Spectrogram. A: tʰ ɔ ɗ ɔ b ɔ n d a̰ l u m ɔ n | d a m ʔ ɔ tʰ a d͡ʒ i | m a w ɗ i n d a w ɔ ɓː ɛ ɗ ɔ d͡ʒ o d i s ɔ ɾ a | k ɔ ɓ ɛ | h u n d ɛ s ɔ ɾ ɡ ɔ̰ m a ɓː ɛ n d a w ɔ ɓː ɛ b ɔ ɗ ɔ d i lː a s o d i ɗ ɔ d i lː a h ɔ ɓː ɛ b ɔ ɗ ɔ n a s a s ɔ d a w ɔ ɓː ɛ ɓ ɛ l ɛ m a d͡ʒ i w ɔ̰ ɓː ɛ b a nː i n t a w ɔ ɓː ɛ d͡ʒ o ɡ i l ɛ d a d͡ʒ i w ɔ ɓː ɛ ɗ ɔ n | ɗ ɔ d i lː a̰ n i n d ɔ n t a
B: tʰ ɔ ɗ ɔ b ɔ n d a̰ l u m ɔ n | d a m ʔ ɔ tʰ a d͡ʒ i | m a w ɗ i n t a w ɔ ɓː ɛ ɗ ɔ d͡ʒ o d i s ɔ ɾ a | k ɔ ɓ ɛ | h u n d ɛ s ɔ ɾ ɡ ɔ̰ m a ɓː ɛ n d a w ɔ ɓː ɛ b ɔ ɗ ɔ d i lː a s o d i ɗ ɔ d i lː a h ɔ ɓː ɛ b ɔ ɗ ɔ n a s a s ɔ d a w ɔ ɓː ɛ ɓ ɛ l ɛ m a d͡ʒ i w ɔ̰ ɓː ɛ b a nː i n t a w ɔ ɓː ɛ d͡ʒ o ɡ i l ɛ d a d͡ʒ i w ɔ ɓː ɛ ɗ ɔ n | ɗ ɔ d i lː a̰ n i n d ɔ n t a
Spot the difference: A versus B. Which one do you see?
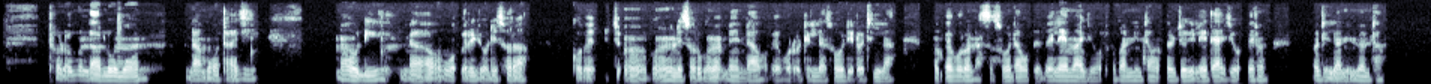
A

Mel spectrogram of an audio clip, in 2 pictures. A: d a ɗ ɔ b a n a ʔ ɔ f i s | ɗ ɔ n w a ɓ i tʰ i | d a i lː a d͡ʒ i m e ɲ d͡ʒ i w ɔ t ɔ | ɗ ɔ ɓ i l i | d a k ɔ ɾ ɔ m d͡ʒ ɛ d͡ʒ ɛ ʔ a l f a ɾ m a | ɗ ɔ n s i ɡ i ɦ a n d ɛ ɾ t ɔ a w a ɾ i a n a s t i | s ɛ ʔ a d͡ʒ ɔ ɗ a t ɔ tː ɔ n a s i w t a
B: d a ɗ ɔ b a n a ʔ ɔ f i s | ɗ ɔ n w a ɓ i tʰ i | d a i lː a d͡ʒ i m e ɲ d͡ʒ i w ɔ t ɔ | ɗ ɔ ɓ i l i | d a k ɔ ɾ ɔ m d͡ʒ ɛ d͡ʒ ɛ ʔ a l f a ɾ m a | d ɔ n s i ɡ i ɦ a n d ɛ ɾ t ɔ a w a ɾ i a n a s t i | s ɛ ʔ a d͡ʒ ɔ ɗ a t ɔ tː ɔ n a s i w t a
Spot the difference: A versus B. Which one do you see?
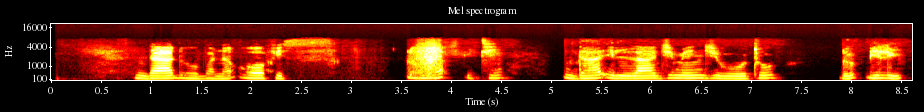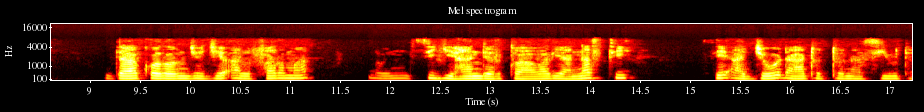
A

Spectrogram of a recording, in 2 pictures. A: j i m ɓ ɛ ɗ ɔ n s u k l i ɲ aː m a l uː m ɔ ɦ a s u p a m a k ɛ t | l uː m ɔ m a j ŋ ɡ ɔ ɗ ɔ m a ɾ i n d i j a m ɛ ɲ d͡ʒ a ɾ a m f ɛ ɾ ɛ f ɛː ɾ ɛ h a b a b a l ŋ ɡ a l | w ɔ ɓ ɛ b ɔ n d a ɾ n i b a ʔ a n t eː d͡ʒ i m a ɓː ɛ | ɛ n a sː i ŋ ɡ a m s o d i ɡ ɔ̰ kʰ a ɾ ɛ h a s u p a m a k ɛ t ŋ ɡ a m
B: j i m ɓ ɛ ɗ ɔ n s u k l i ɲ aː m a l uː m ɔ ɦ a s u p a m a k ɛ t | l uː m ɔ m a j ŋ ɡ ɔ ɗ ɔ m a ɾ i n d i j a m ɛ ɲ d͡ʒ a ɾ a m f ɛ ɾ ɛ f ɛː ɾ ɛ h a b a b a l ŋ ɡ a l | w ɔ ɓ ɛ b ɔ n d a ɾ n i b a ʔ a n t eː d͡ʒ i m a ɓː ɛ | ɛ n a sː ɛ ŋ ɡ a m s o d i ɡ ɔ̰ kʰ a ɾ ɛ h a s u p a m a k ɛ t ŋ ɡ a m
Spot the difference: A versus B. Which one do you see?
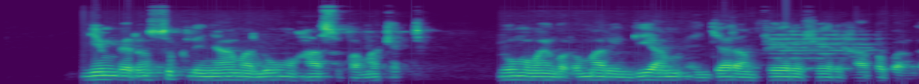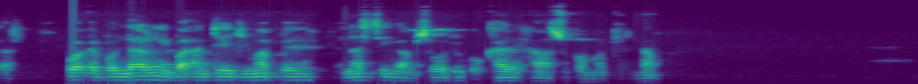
A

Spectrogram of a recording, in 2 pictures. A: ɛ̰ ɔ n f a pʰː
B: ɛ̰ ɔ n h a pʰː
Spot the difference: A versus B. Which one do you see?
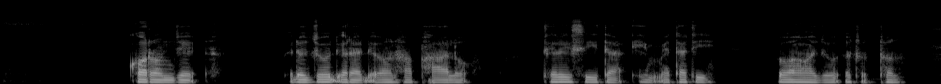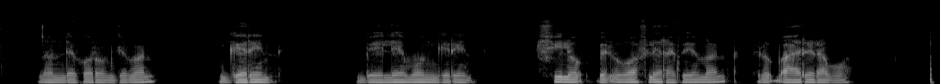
B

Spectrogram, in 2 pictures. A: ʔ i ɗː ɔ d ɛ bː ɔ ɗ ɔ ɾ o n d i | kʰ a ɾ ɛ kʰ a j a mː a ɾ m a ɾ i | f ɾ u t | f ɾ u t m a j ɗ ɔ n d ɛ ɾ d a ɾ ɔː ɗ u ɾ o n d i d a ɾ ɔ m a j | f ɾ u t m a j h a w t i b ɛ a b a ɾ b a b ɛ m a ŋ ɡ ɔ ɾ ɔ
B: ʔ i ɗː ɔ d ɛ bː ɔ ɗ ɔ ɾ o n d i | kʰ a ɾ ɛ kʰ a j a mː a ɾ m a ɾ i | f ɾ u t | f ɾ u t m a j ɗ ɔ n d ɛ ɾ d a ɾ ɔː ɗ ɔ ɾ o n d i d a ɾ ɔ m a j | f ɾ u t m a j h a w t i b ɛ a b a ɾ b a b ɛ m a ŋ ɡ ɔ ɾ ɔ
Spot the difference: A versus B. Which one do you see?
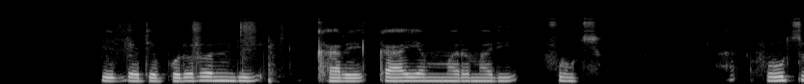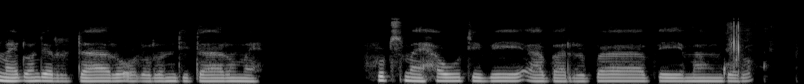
B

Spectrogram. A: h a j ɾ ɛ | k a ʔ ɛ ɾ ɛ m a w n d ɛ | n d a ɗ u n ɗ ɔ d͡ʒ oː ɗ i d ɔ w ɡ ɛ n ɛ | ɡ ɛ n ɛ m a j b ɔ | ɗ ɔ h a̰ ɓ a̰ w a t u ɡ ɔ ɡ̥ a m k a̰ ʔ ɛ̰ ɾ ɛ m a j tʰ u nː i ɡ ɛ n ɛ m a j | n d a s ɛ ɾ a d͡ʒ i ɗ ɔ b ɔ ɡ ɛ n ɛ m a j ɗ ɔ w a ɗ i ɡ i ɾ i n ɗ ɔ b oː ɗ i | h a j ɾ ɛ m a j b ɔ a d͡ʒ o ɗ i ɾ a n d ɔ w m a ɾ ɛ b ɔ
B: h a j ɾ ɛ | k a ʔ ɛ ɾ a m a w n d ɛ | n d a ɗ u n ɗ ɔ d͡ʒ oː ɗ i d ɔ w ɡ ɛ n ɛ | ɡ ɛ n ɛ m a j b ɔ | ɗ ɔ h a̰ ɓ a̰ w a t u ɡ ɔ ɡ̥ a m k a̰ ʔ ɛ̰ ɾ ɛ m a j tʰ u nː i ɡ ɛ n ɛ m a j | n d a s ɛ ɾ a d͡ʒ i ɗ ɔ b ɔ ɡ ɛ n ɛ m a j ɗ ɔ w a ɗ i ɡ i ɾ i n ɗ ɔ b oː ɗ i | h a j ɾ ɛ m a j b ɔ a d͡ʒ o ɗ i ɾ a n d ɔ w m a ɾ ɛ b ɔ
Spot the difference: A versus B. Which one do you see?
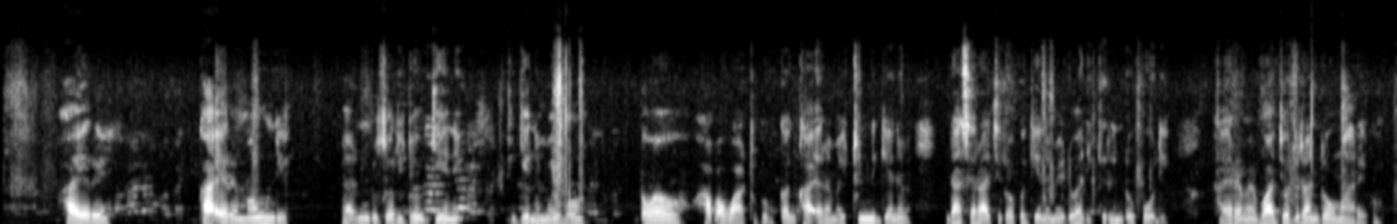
A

